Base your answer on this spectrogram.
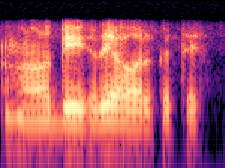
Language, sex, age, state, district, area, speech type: Punjabi, male, 18-30, Punjab, Hoshiarpur, urban, conversation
